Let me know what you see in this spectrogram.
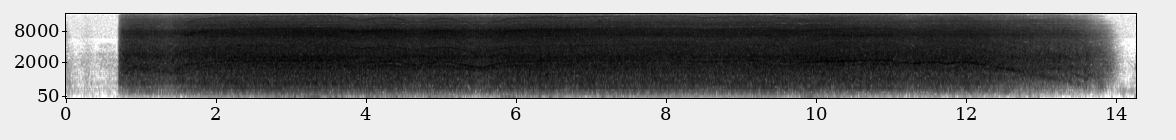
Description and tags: noise of a fairly old electric jigsaw of the brand Bosch / ruido de una sierra de calar vieja marca Bosch
machine, motor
